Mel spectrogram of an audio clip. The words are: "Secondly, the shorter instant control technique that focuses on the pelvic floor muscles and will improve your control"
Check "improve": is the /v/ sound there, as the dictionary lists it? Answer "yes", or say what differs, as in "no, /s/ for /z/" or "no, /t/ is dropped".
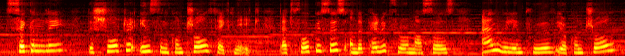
yes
